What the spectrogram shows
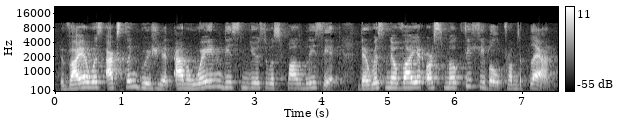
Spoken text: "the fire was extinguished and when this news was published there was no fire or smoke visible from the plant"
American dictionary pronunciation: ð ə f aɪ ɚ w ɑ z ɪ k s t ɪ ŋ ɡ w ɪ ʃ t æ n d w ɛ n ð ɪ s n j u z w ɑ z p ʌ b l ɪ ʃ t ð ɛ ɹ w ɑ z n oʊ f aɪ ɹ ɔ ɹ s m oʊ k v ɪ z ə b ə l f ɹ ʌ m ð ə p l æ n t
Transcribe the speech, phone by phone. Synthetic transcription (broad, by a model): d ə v aɪ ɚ w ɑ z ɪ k s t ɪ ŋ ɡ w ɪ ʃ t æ n w ɛ n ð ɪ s n j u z w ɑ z p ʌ b l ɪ s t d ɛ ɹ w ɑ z n oʊ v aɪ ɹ ɔ ɹ s m oʊ k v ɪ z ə b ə l f ɹ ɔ m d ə p l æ n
